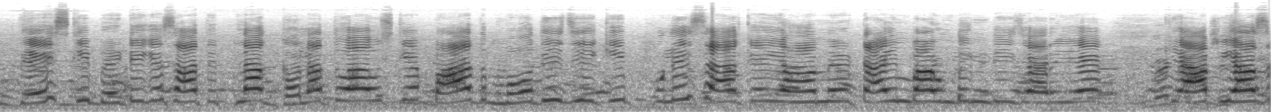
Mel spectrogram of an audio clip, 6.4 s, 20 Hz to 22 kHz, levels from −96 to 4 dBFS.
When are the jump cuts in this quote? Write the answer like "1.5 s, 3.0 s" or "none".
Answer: none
